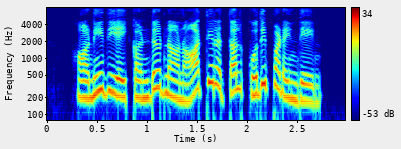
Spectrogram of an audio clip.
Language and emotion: Tamil, angry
